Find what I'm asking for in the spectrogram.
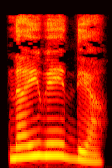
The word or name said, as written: ನವೋದಯ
